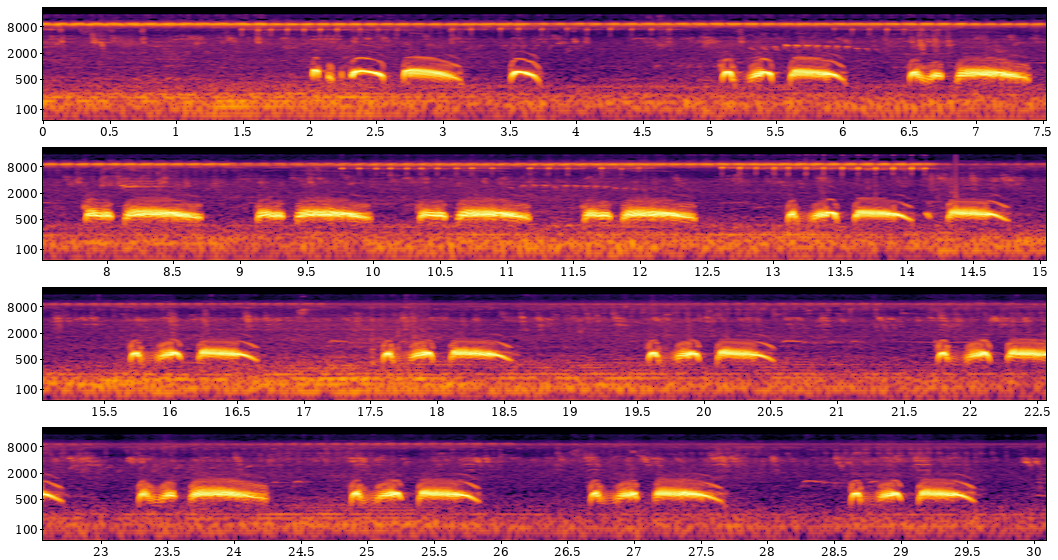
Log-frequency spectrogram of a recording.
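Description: Spotted dove cooing over and over in short phrases of a few low, rounded notes, starting about two seconds in. A faint thin high tone sounds in the background and stops about halfway through.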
